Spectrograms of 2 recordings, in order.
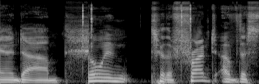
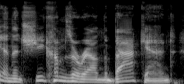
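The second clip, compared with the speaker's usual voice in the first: ordinary delivery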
